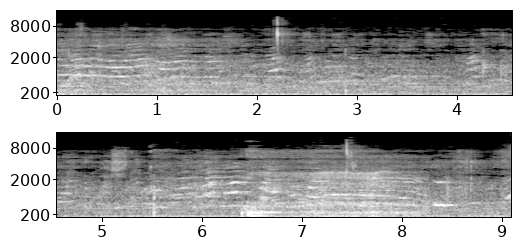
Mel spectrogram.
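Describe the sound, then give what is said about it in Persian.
Children's voices chatter and play throughout a meeting in a steady, moderately quiet babble, with occasional brief high-pitched squeals and bumps rising above the background murmur. “اون بچه ها رو از جلسه بیرون کنن عزیزان که مزاحم کسی نشن، بچه ها رو دور کنن.”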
